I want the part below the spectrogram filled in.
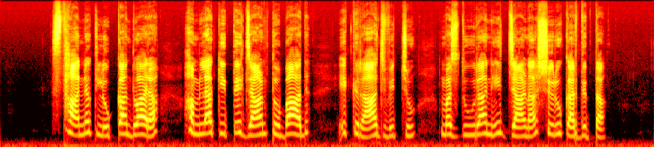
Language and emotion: Punjabi, fearful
